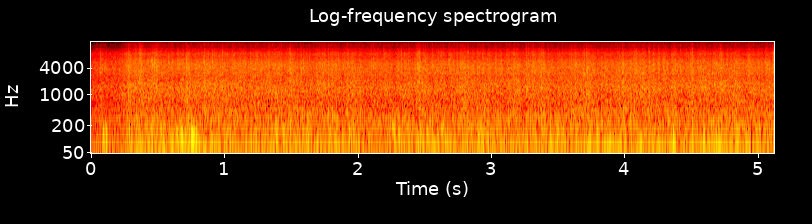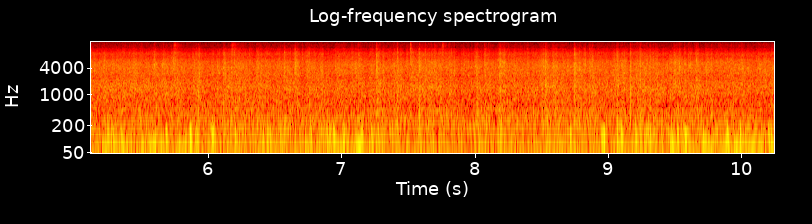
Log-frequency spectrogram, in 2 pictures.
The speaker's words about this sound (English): Can I do the mic thing again? Yeah, because it's like raining a little harder. It's raining harder, so here's a little rain break, you guys.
